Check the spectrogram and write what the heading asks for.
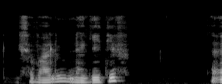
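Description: A man's voice speaking for about a second, with a brief click at the very start, then silence.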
